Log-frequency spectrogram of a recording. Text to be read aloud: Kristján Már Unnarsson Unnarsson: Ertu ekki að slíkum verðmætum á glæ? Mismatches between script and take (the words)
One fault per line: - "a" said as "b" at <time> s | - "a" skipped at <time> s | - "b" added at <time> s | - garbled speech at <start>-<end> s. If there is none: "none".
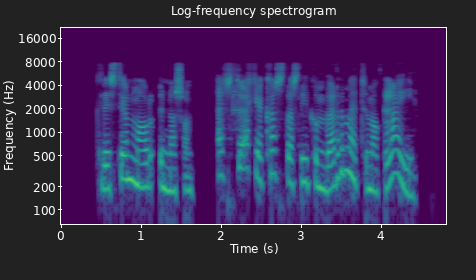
- "Unnarsson" skipped at 1.7 s
- "kasta" added at 2.6 s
